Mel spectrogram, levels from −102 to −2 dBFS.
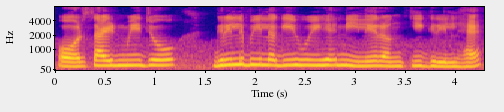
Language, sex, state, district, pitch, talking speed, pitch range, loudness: Hindi, female, Punjab, Pathankot, 240 Hz, 195 wpm, 210-255 Hz, -14 LUFS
